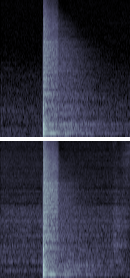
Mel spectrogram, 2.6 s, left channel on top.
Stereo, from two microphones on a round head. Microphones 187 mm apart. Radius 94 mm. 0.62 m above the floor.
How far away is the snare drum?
About 0.5 m.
